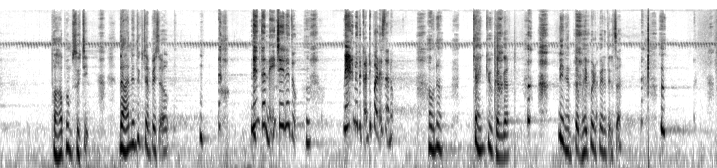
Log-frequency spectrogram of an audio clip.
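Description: A young man speaks pleadingly and with emotion, close by.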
